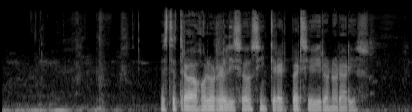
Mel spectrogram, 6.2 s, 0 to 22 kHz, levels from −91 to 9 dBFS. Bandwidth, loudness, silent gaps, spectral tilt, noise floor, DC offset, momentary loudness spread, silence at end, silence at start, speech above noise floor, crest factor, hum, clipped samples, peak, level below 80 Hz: 15.5 kHz; -29 LUFS; none; -5 dB/octave; -61 dBFS; under 0.1%; 23 LU; 0.65 s; 0.05 s; 33 dB; 20 dB; none; under 0.1%; -10 dBFS; -56 dBFS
